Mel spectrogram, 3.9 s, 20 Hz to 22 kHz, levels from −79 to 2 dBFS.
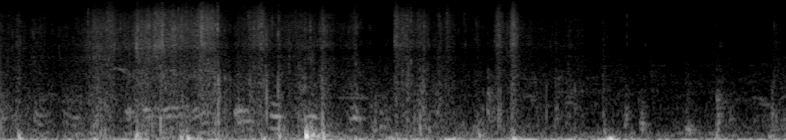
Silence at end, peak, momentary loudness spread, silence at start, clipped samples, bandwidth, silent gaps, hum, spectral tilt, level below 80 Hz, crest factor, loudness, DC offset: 0 s; -2 dBFS; 19 LU; 0 s; under 0.1%; 20 kHz; none; none; -6.5 dB/octave; -30 dBFS; 24 dB; -30 LUFS; under 0.1%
